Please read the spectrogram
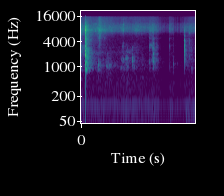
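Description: Glossy catalogue paper being handled and a page turned: a sharp click just after the start, then soft scattered rustles, over a faint steady hum.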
